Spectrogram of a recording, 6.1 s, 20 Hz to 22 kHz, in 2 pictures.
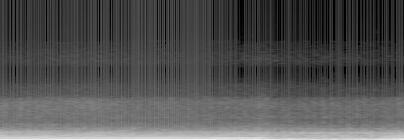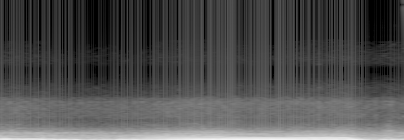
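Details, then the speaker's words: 500+ BHP MK7 VW Golf R after fitting ECS Tuning engine and gearbox mounts, driving on a private road: deep, steady five-cylinder-like exhaust drone rising and falling with throttle, with low body vibration and no knock; stiff mounts transmit engine vibration that deepens the exhaust tone. "The vibration is that, it's like, you can hear the vibration, but it changes the exhaust tone to like a really deep tone."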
